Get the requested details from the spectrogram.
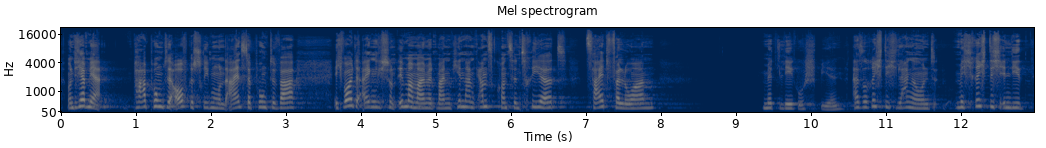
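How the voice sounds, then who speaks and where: A woman giving a personal sermon and speaking straight to her listeners. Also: a little high. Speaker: preacher. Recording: long hall reverb.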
